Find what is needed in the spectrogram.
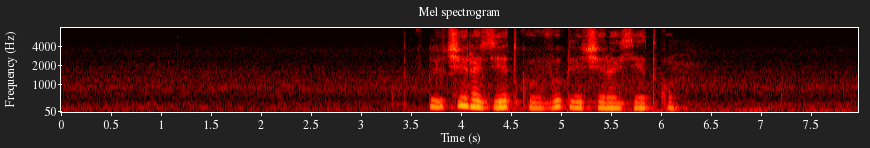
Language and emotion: Russian, sad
